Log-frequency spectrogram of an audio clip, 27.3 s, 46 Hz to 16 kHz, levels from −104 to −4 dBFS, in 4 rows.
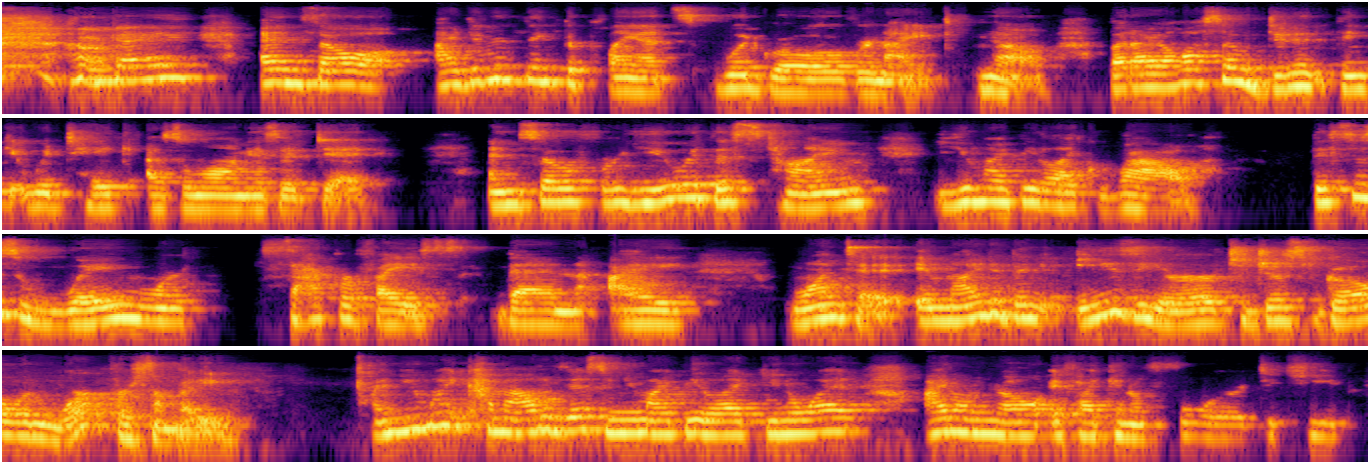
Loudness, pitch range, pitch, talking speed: -16 LUFS, 160-210 Hz, 185 Hz, 180 wpm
